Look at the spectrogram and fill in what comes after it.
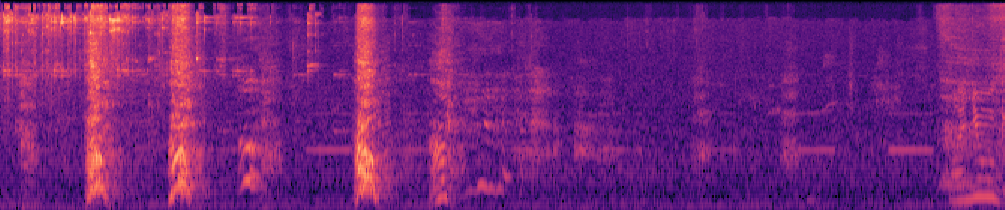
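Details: A beloved pet dog, tied to grandfather's farm, barks in loud bursts, two quickly paired, then a pause and another, followed by softer yips, while children talk in Turkish.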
